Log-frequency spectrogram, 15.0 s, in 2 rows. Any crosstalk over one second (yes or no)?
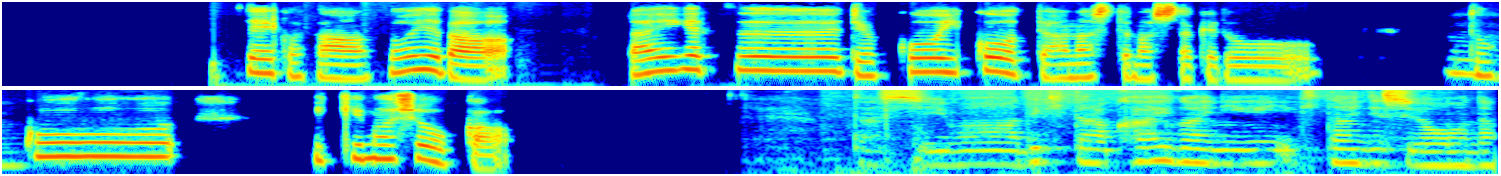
no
